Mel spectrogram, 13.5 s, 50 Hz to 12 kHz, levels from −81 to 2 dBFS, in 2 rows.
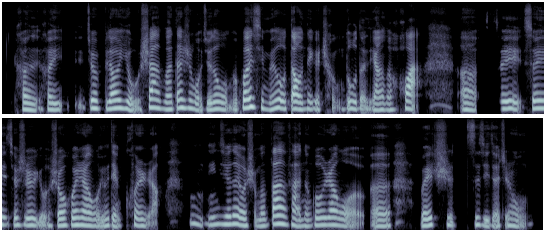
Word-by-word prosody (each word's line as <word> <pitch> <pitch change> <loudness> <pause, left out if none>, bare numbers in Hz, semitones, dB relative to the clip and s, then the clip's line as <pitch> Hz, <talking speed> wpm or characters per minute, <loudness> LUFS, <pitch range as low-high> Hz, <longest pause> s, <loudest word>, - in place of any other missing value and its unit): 很 195 0 0
很 195 -1 0 0.3
就 235 -1 +3
比 220 -1 -6
较 230 +2 +6
友 225 -5 +1
善 255 -2 +2
吧， 205 0 +1
但 240 +3 +2
是 235 - 0
我 190 - 0
觉 - - -1
得 210 - +3
我 200 -2 +1
们 - - -5
关 250 +3 +6
系 255 - -3
没 205 -2 -2
有 235 -1 +4
到 215 -1 +5
那 210 0 -2
个 210 - -2
程 205 - -11
度 220 -1 +1
的 - - -3
那 - - -7
样 185 0 +1
的 185 0 -2
话， 215 +2 +2 0.5
呃， 190 -2 0 0.3
所 220 - -1
以 215 -3 +2
所 225 - 0
以 230 -1 +3
就 215 -1 -3
是 205 -1 0
有 - - -4
时 190 - -3
候 200 +1 +4
会 210 +1 +2
让 200 -3 +3
我 - - -1
有 195 - 0
点 180 -2 -2
困 190 -4 -2
扰。 - - -6 0.4
嗯， 250 -5 -5
您 220 +1 -3
觉 235 -1 +1
得 245 - +3
有 210 -4 +3
什 195 - -7
么 185 +1 -1
办 240 +2 +4
法 210 -4 -1
能 180 0 -4
够 210 +1 +1
让 215 -1 +2
我， - - -3
呃， 180 +1 -1 0.4
维 190 +2 +3
持 215 0 -6 0.2
自 220 - -4
己 180 -5 -2
的 180 - -2
这 215 - -6
种， 195 +5 -5
210 Hz, 295 characters per minute, -23 LUFS, 195-225 Hz, 0.5 s, 较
